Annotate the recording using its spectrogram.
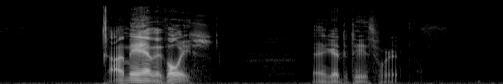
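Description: A middle-aged man speaks calmly and close up.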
